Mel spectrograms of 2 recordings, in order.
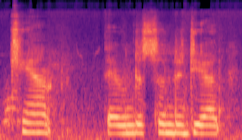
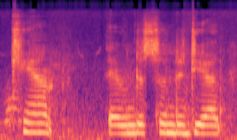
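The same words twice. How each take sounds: No difference in how they are said.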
